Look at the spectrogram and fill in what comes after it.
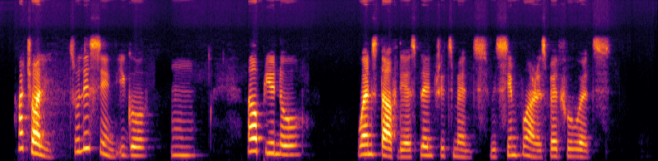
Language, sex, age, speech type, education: Nigerian Pidgin, female, 30-45, spontaneous, tertiary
